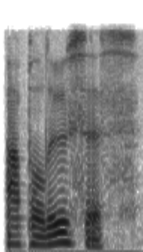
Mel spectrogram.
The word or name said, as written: Opelousas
